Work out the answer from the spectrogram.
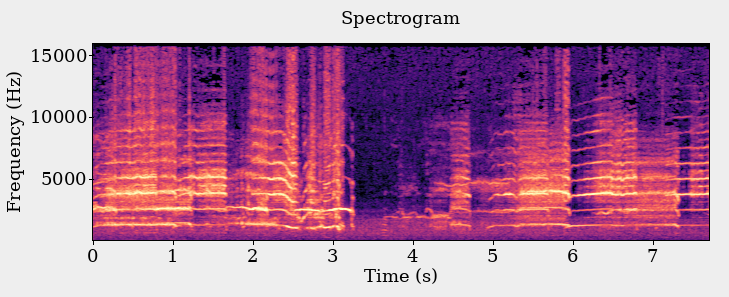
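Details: Nestling peregrine falcons being fed in a Montreal university nestbox, Quebec, on 21 June; loud hoarse screams that waver and drop, then quieter softer notes before calling resumes.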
